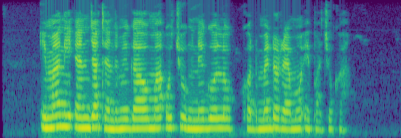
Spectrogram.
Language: Luo (Kenya and Tanzania)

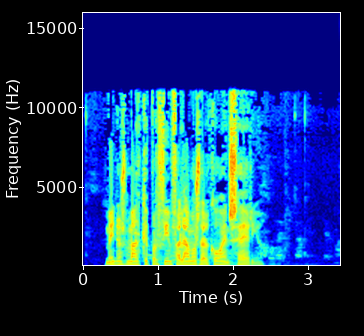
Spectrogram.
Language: Galician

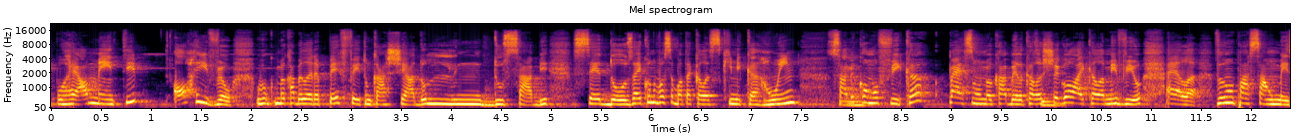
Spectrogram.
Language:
Portuguese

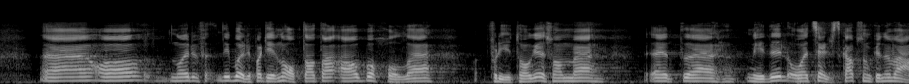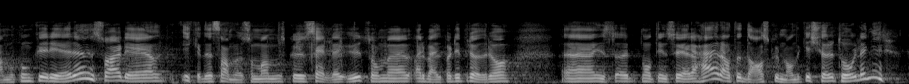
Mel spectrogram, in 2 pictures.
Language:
Norwegian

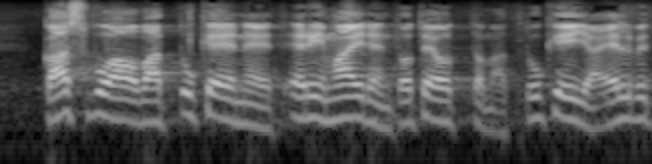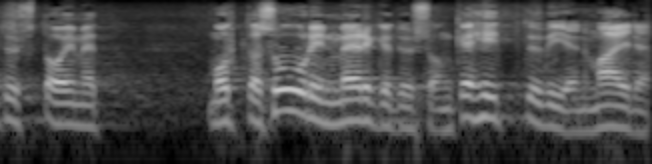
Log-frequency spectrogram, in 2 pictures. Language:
Finnish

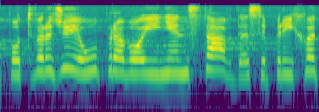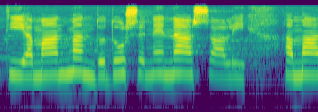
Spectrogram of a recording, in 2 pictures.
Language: Serbian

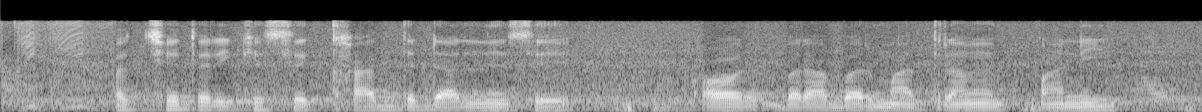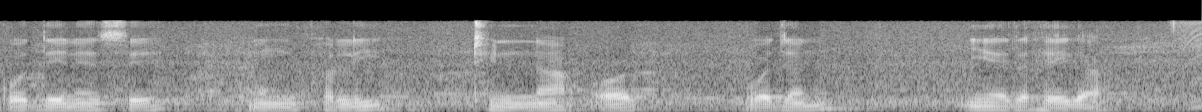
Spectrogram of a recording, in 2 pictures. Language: Chhattisgarhi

